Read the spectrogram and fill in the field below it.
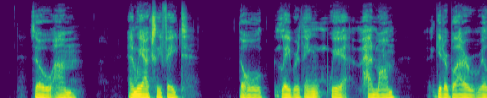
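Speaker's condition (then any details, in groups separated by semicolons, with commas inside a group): ALS; affects hand function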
